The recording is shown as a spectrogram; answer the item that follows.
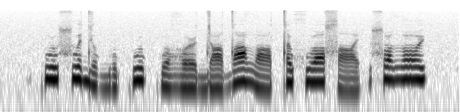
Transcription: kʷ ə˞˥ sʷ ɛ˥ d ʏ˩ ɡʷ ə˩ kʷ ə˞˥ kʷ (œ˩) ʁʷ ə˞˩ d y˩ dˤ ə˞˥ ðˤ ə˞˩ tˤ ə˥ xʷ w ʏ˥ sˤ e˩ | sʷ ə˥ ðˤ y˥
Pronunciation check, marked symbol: incorrect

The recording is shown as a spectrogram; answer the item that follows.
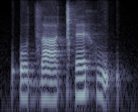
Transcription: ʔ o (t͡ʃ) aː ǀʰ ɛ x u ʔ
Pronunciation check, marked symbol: incorrect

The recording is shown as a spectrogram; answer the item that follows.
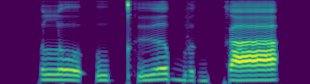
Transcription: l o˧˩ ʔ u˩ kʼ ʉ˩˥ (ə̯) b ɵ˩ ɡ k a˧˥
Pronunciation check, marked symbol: correct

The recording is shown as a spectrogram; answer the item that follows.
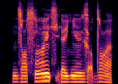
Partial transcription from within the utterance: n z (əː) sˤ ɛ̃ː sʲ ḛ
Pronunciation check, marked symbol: correct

